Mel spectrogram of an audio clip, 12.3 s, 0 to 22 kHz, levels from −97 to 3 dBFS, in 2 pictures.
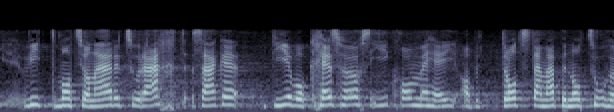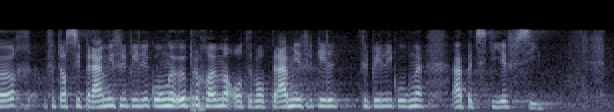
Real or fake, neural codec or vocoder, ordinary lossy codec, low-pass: real; none; none; 7.2 kHz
